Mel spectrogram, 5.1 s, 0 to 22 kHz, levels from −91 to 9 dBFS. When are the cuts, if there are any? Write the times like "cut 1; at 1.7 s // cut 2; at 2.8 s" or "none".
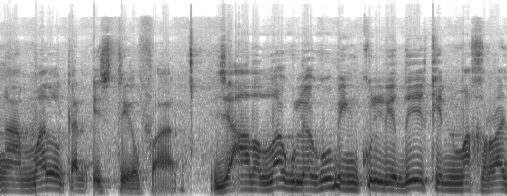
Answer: cut 1; at 1.9 s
